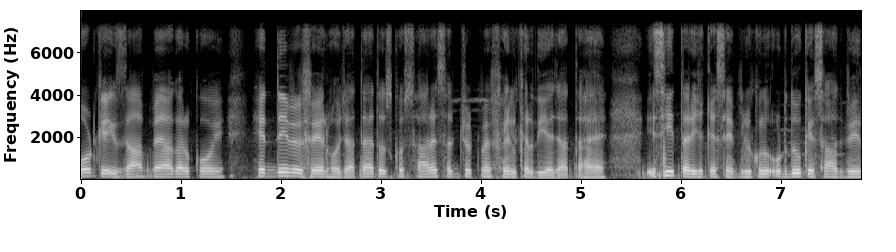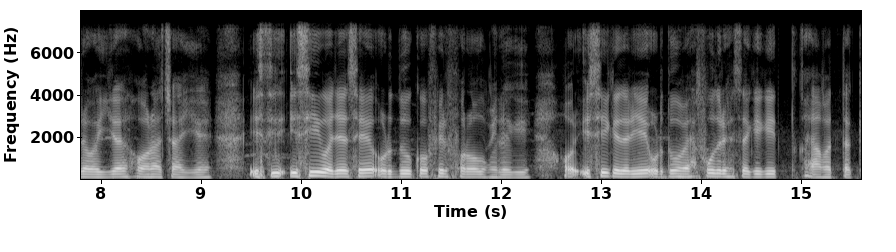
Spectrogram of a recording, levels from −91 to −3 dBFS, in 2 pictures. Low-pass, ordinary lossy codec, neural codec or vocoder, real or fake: 7.2 kHz; none; none; real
